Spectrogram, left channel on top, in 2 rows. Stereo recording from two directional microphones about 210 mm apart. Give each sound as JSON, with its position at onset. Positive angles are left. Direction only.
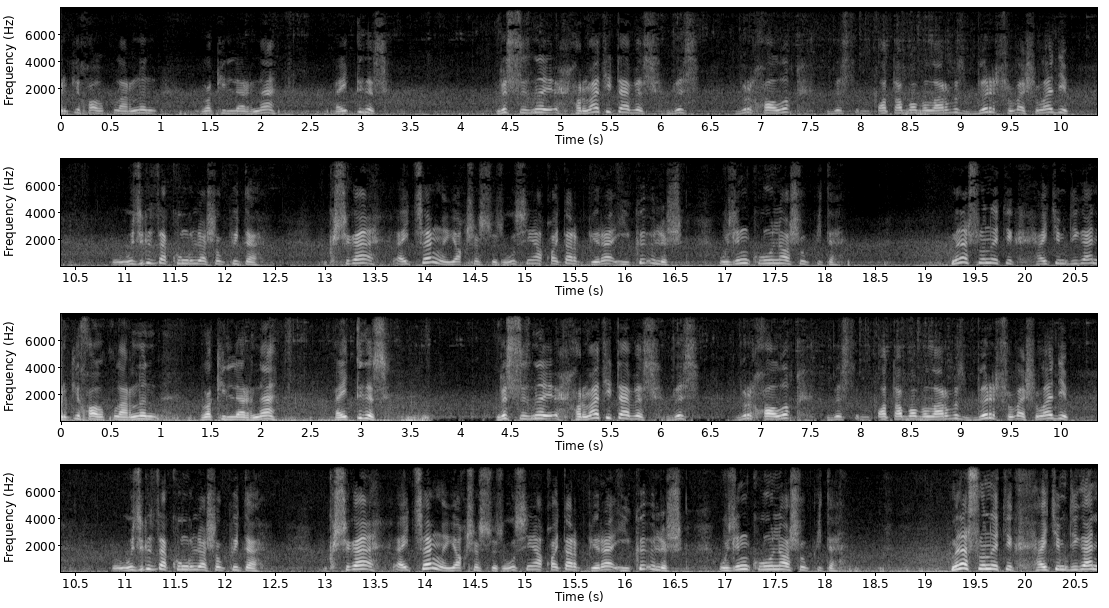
{"t": 0.0, "sound": "speech", "side_deg": -35}
{"t": 4.4, "sound": "speech", "side_deg": -30}
{"t": 19.2, "sound": "speech", "side_deg": -35}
